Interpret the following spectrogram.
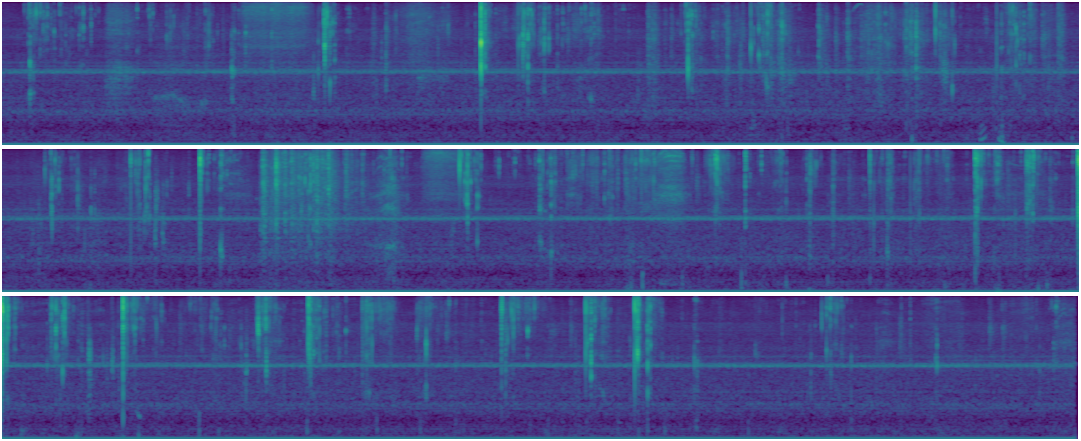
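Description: Close-miked biting and chewing of fried chicken nuggets, with scattered sharp crunches and mouth clicks. Under it runs a steady low hum with a faint steady high whine.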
